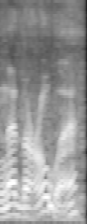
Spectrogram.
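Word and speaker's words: نَدْعُوَا: Perhatikan pada lafaz lan nad'uwa. Pada lafaz khususnya pada nad'uwa, di situ kita dapati wawu berharokat fathah, lalu setelahnya terdapat alif. Namun kita membacanya pendek saja. Apa sebab? Karena alif yang demikian bukanlah alif mad atau alif madiyah, alif yang dibaca panjang.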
